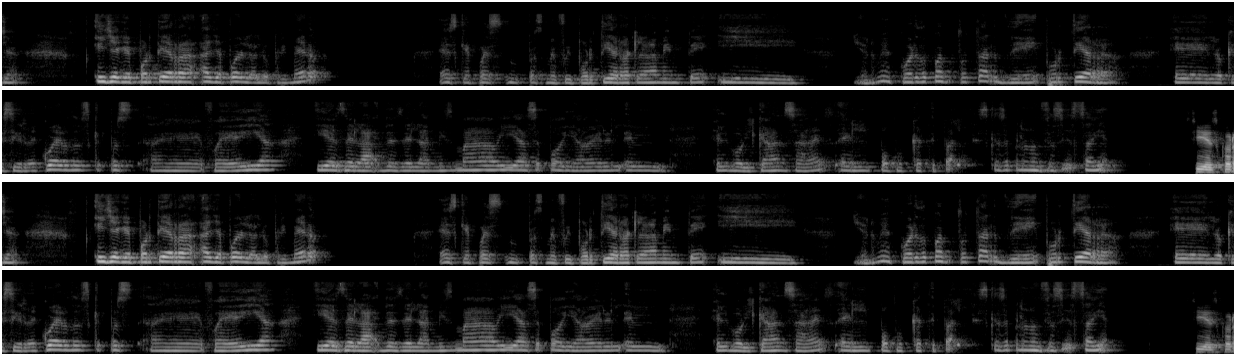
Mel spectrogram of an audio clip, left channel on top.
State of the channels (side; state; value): both; normal; correlation 0.93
